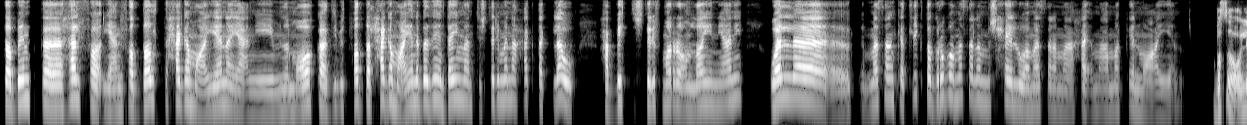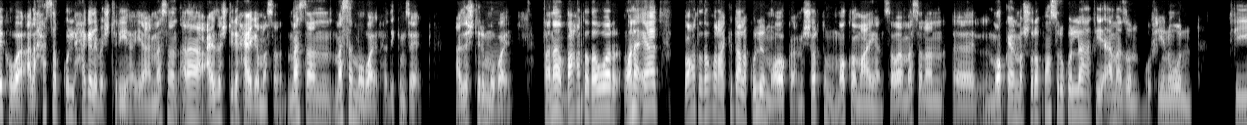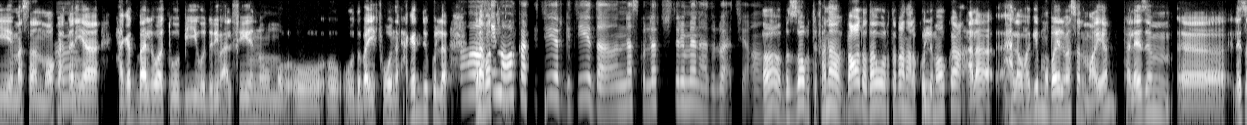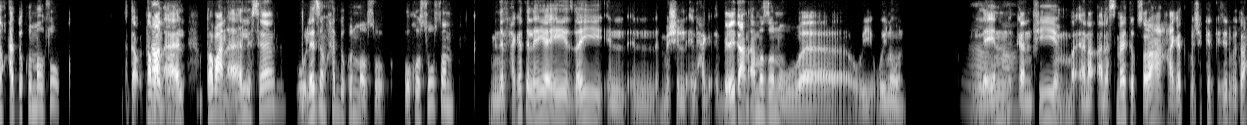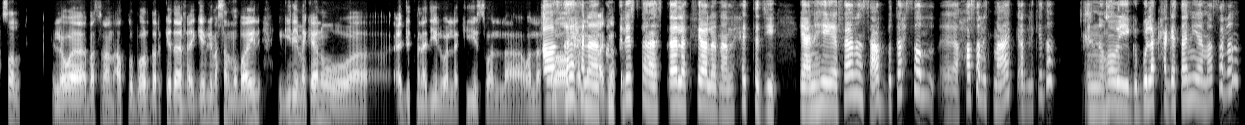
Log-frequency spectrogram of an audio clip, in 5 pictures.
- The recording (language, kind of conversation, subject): Arabic, podcast, بتحب تشتري أونلاين ولا تفضل تروح المحل، وليه؟
- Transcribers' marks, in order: in English: "Online"; tapping; unintelligible speech; in English: "Order"; unintelligible speech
